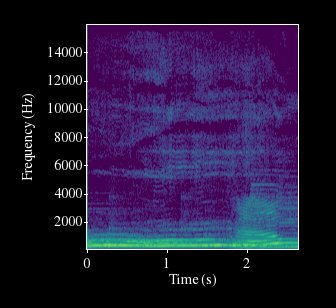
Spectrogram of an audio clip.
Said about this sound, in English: And so you race back to town, but you hear a howl in the distance.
